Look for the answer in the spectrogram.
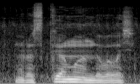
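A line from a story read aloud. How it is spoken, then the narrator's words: Through gritted teeth. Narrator (Russian): процедил сквозь зубы капитан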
